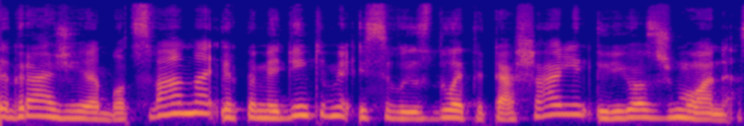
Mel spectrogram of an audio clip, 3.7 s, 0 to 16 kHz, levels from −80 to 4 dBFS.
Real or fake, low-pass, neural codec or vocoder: fake; 14.4 kHz; codec, 44.1 kHz, 2.6 kbps, SNAC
